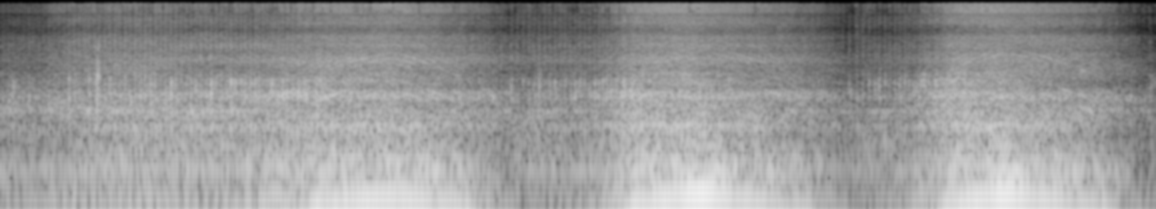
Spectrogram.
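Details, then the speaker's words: Engine revved three times, humming whistle-like whine rising and falling with rpm from V-belt tensioner/idler bearings at alternator and pump drive; bearing had broken apart, noise gone after replacement. "Bu şekilde bir istemediğimiz ses geliyor Ama dediğim gibi arkadaşlar Bu arkadaşlar O gelen ses bu romanlardan geliyor"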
